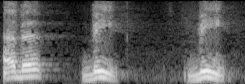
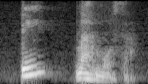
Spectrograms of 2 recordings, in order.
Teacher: والفرق بارك الله فيكم بين بي وبي أن بي مجهورة أب بي بي، وبي مهموسة بي مهموسة. فالباء الفصيحة العربية الصحيحة مجهورة شديدة · Shown in: first take · لا بد من بيان انحباس كلا الأمرين الصوت والنفس عند نطقها.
